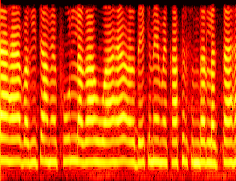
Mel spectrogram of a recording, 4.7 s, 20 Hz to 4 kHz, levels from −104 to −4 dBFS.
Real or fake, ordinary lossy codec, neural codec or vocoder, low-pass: real; none; none; 3.6 kHz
